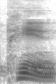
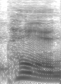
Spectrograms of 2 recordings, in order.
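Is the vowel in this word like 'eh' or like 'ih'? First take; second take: ih; eh. First: The vowel is a closed 'ih' sound. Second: The vowel is an open 'eh' sound. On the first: "you say pin" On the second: "You don't say pan"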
